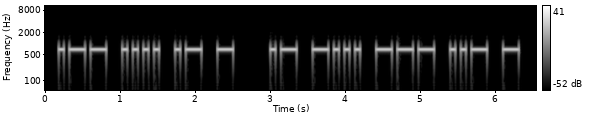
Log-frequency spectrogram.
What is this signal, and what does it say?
Morse code, heard as a keyed tone, about 17 wpm, 700 Hz. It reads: WHAT ABOUT
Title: Sentences from Top 1600 Words 17wpm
